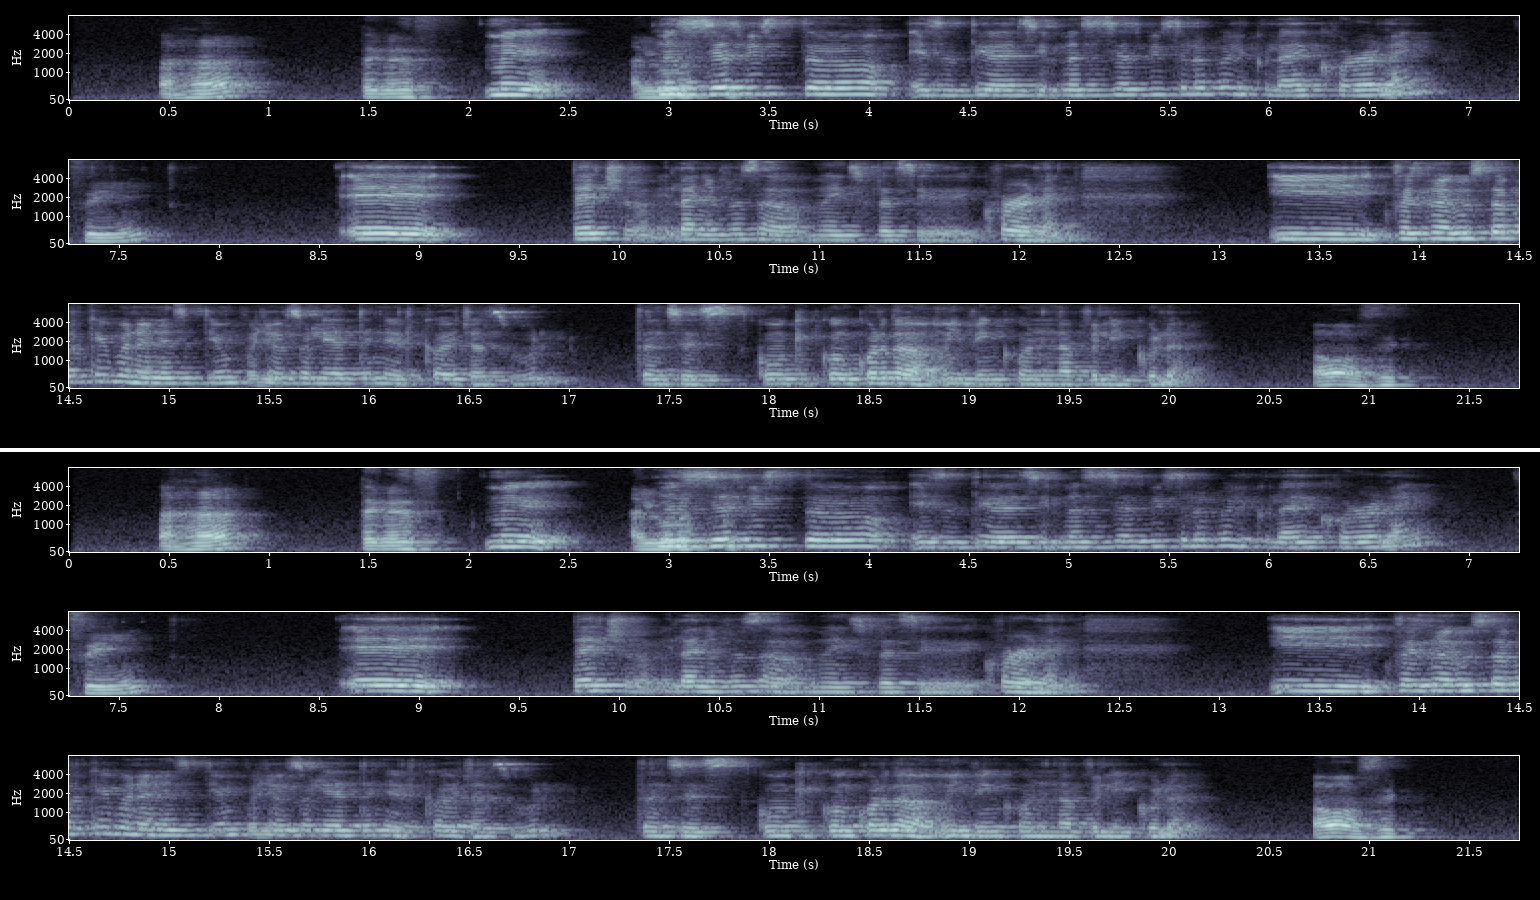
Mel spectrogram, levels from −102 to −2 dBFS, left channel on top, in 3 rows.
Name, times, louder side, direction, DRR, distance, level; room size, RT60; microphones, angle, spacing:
voice 1, 0.4-0.9 1.5-1.8 2.8-3.1 7.3-7.6 20.7-21.1, right 2 dB, 45° right, 10 dB, 1.3 m, -28 dB
voice 2, 2.1-2.4 2.9-6.8 8.6-9.1 9.8-12.7 13.2-16.9 17.3-20.1, left 1 dB, 50° left, 2 dB, 6.8 m, -30 dB
17.0 x 16.5 x 3.5 m, 0.37 s
head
